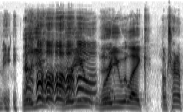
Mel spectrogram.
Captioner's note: laughs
